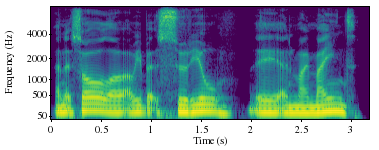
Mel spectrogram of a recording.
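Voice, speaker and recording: Middle-aged Scottish male guest, creaky and mellow, reflective personal recollection. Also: mid-range voice, fairly even intonation, normal speed. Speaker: podcast guest.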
